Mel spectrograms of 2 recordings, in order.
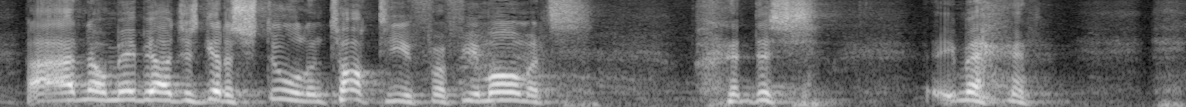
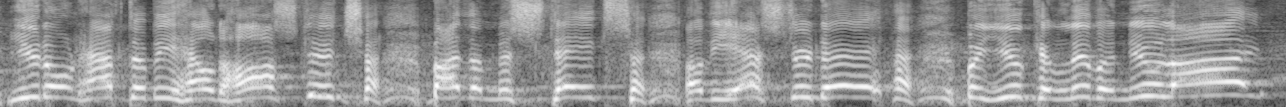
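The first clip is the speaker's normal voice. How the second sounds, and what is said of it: Excited shouting. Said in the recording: “sorry for shouting. I get a little bit excited.”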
